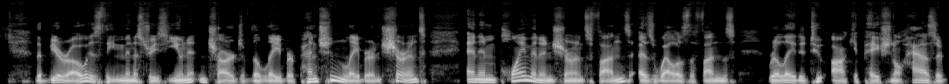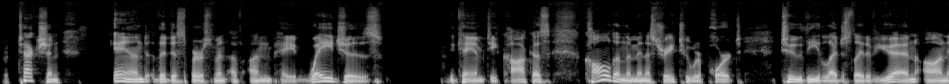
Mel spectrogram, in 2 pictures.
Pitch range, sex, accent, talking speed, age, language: 85-110 Hz, male, American, 150 wpm, 40-59, English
